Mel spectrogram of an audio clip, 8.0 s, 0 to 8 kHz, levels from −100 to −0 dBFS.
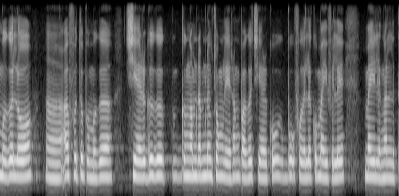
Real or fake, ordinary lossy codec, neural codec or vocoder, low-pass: real; none; none; 7.2 kHz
